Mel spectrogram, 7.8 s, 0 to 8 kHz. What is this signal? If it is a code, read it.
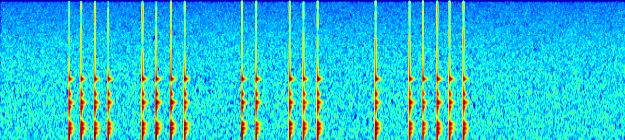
Tap code, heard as knocks on wood, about 6 knocks a second. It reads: THE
